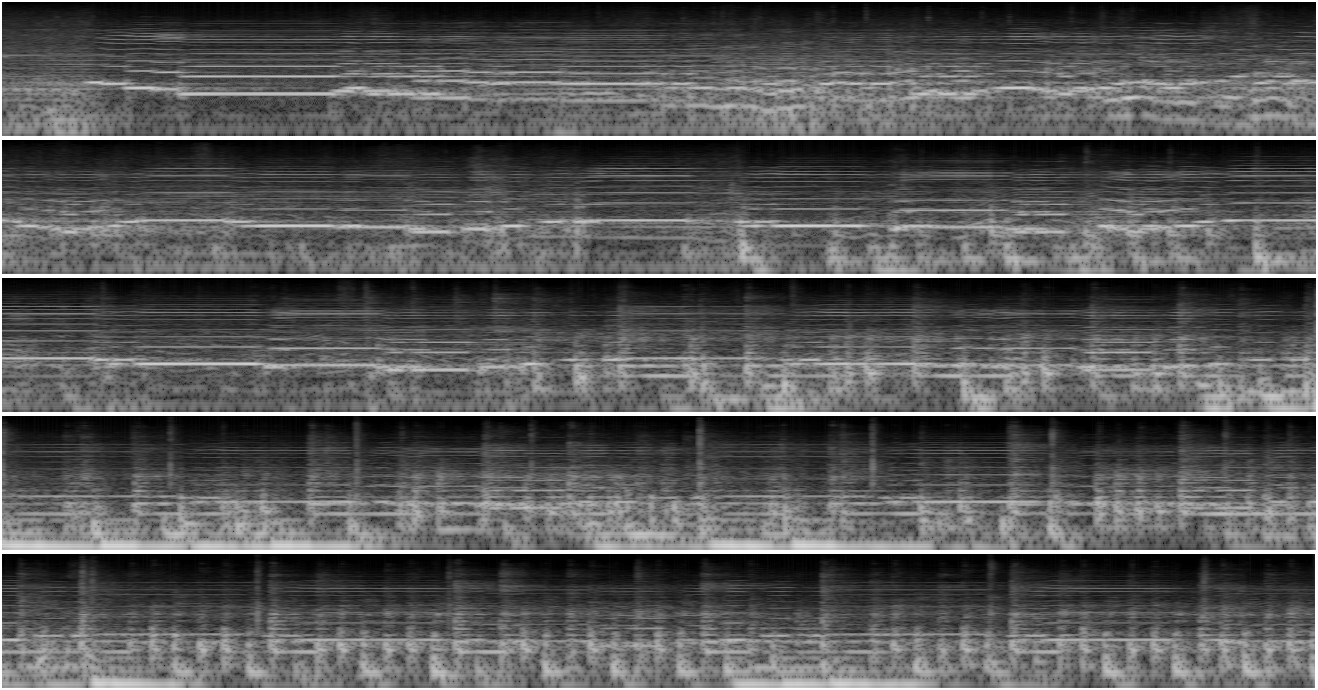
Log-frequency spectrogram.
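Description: Harmonium playing a repeating melodic refrain under a pakhawaj solo, with pakhawaj strokes throughout. The strokes grow denser about halfway through, and from about two-thirds in, deep bass-head strokes come in clusters.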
